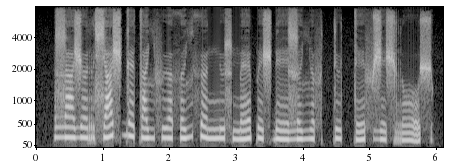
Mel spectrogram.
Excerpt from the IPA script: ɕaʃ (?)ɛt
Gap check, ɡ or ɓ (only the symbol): ɡ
